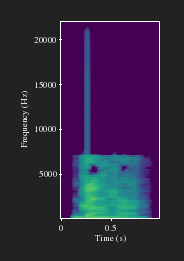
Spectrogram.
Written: gotta

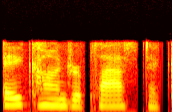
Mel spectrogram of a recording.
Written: achondroplastic

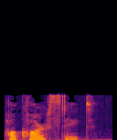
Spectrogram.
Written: holkar state

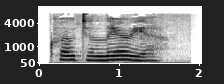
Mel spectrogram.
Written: crotalaria

